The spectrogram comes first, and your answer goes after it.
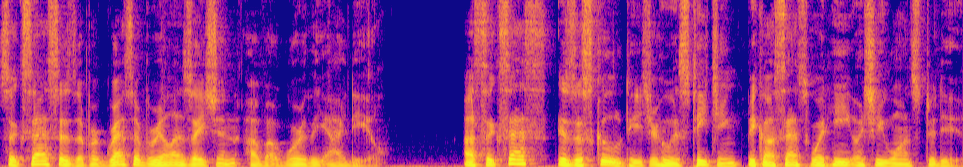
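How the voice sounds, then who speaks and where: On a very clean recording with a silent background, a man with a fairly low pitch and a dark, mellow tone speaks at a moderate pace with lively intonation. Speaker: voice actor. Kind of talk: motivational audiobook reading.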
